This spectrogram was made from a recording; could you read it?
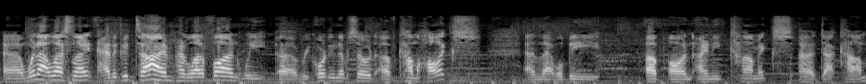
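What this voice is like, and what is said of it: Rough, sore-throat voice. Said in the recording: “you can probably tell by the sound of my voice that I have a bit of a sore throat”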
